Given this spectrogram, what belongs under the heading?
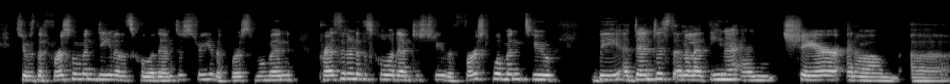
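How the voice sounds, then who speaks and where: A woman talks at a medium pitch and a fairly quick pace. Her pitch varies in an ordinary way. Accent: Spanish. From Puerto Rico. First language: Spanish. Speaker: architecture panelist. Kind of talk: conference panel talk.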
